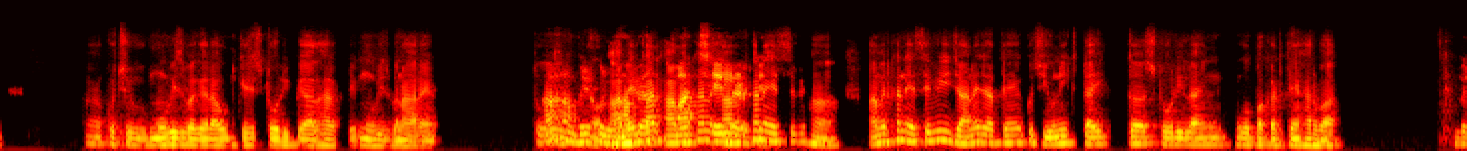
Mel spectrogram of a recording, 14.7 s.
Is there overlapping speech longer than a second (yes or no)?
yes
